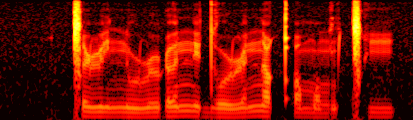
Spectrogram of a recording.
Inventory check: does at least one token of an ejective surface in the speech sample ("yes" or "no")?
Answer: yes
